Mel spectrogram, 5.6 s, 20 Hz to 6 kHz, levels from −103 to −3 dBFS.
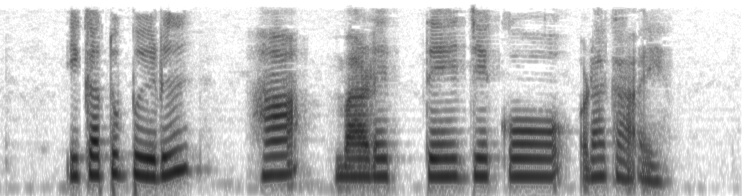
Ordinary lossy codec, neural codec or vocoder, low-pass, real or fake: AAC, 24 kbps; none; 5.4 kHz; real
